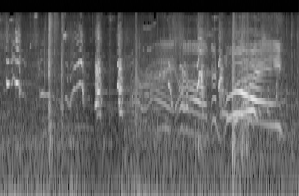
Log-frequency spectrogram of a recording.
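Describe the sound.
Several rescued dogs, brought by van from shelters including one in Pickens County, South Carolina, bark and yip in quick bursts, mixed with high whimpers and whines, over a busy background of people talking and crowd noise at the National Geographic Museum in Northwest DC during a pet adoption event.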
